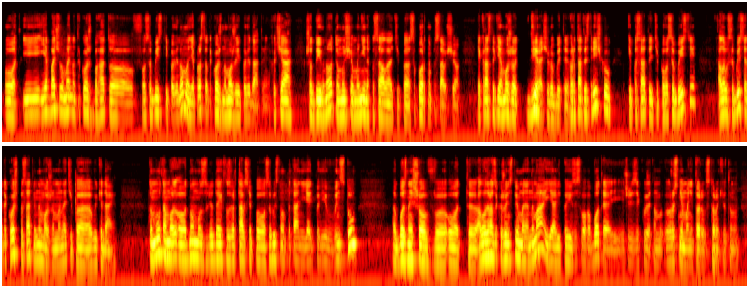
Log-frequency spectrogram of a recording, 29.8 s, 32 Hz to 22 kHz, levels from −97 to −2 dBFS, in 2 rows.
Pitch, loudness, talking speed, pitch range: 115 Hz, -30 LUFS, 185 wpm, 105-125 Hz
